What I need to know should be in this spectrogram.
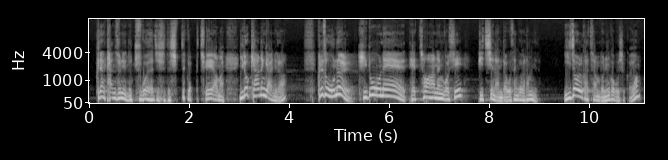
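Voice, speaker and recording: A man's voice: a little high, big pitch swings, brisk, darkish tone. A man in his thirties preaching a sermon at church, telling stories and playfully mimicking voices. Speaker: pastor. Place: church sanctuary.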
